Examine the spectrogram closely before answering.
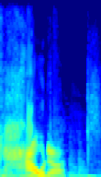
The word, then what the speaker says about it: Gouda: You're pronouncing Gouda incorrectly. I am? It's more like Howda.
